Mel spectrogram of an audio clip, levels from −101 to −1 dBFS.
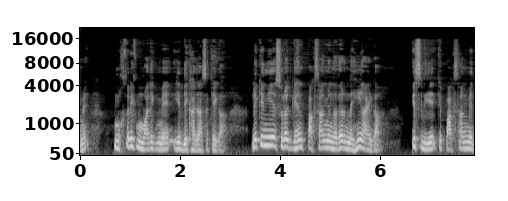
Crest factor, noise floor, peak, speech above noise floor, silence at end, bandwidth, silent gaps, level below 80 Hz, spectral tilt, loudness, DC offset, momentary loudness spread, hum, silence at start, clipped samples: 14 dB; -66 dBFS; -12 dBFS; 41 dB; 0 s; 16 kHz; none; -66 dBFS; -6 dB/octave; -25 LUFS; under 0.1%; 9 LU; none; 0 s; under 0.1%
